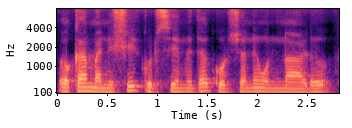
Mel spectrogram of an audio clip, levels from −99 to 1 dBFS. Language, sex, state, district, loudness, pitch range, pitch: Telugu, male, Telangana, Hyderabad, -19 LUFS, 115-130 Hz, 120 Hz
